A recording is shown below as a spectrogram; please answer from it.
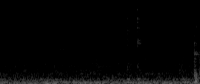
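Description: Soft computer mouse click, a quick pair of ticks about two-thirds of the way through, over a faint steady low hum.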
